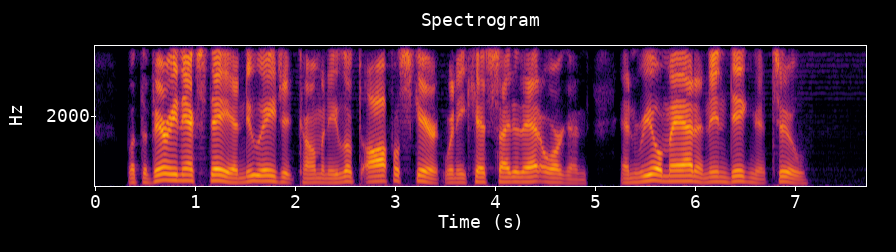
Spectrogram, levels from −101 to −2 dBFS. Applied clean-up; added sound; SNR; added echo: neural separator model SepFormer WHAM!.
